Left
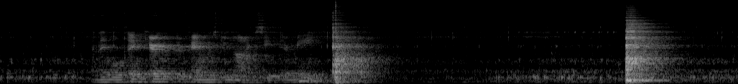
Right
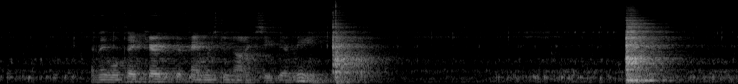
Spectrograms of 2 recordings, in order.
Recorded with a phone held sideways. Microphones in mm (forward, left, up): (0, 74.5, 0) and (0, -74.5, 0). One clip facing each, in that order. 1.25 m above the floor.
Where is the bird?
I don't hear a bird.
